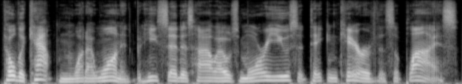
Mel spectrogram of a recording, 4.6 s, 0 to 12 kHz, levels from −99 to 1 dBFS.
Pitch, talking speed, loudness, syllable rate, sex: 135 Hz, 285 wpm, -20 LUFS, 5.8 syllables/s, male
